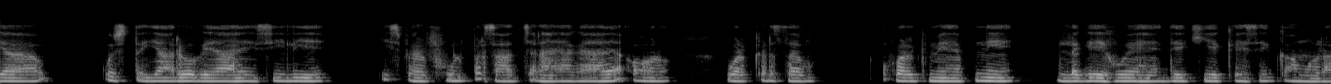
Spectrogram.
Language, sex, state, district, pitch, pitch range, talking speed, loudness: Maithili, male, Bihar, Samastipur, 155 Hz, 150-160 Hz, 135 wpm, -31 LUFS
